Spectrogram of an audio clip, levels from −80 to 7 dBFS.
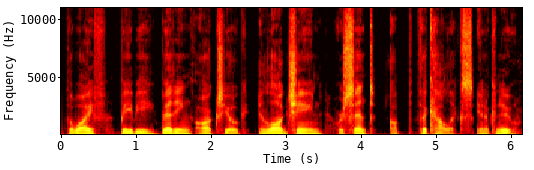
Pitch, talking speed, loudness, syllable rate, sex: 125 Hz, 165 wpm, -17 LUFS, 4.3 syllables/s, male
